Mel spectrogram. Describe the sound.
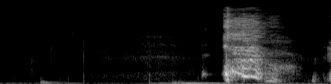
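A person coughs and clears their throat because of a bit of feather caught there. Soft rough sounds lead into one loud, harsh burst that fades quickly, with no talk.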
